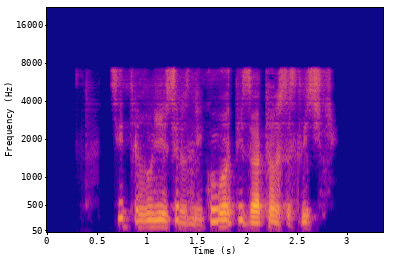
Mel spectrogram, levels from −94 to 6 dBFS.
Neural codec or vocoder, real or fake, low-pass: codec, 16 kHz in and 24 kHz out, 0.6 kbps, FireRedTTS-2 codec; fake; 7.2 kHz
